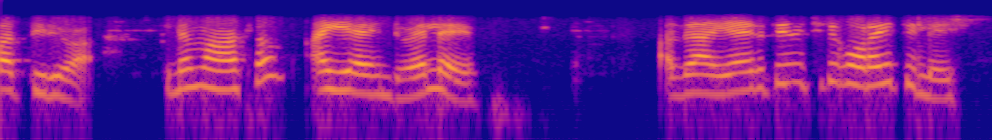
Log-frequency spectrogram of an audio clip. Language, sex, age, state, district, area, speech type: Malayalam, female, 18-30, Kerala, Kozhikode, rural, conversation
